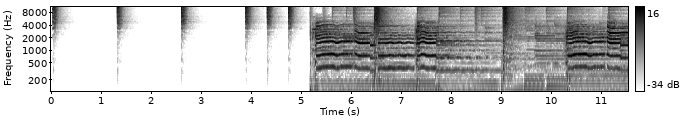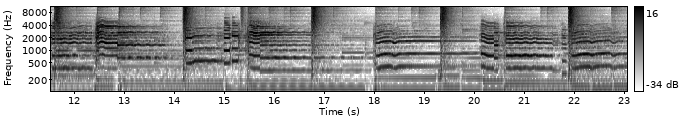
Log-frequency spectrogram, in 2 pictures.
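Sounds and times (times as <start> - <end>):
solo performance: 5.2 - 23.0.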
